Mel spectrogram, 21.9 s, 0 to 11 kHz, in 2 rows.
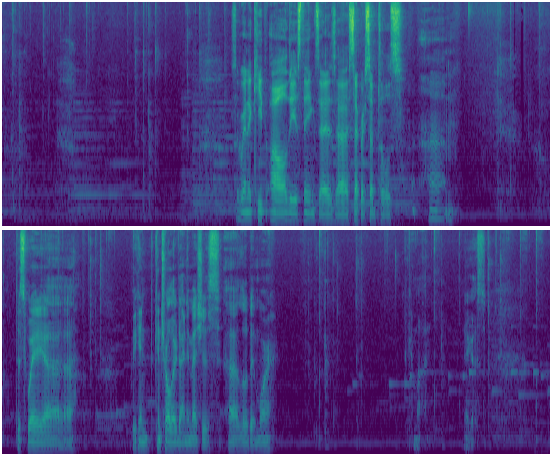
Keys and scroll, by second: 3.6 s, 12.1-13.3 typing, 17.6 d, 18.1 d, 20.6 s, 20.9 1.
